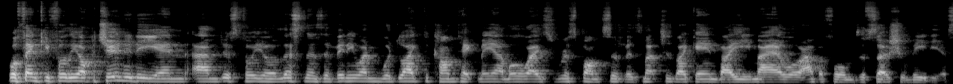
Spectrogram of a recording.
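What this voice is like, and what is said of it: New Zealand accent. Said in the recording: “they may have been expecting an Irish accent ... I actually originally come from New Zealand”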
